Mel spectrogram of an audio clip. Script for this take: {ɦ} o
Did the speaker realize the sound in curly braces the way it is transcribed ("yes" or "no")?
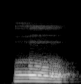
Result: yes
